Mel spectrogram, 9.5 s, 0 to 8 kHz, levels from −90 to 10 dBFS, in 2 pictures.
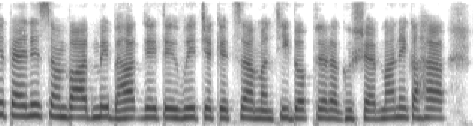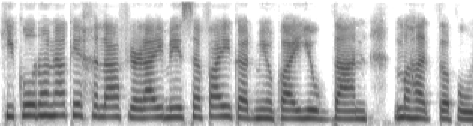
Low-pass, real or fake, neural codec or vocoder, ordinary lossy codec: none; fake; codec, 16 kHz, 1.1 kbps, Voila-Tokenizer; none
